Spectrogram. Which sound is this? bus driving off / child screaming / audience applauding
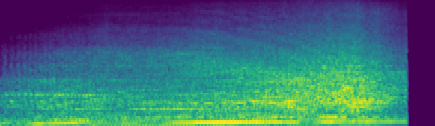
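bus driving off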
